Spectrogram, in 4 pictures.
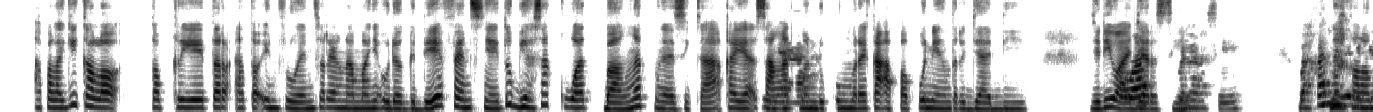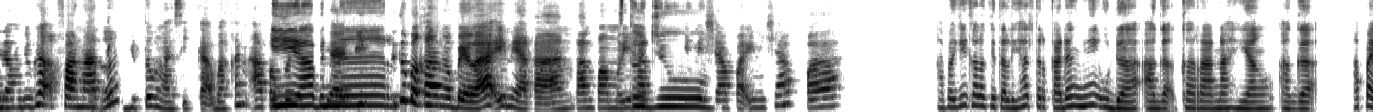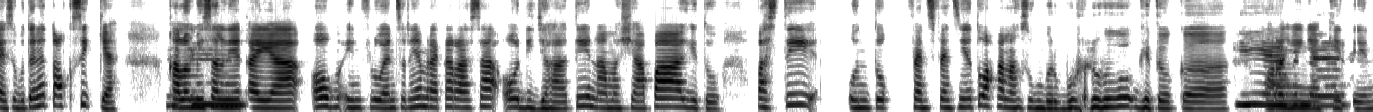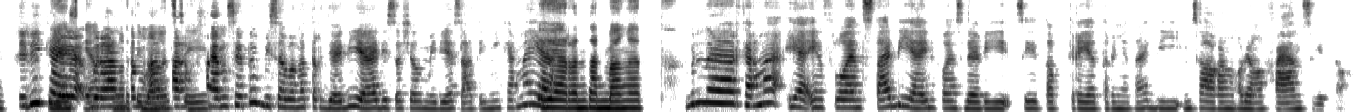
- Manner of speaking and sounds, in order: in English: "creator"; other background noise; tapping; laughing while speaking: "berburu"; in English: "influence"; in English: "influence"
- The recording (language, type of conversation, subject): Indonesian, podcast, Menurutmu, bagaimana pengaruh media sosial terhadap gayamu?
